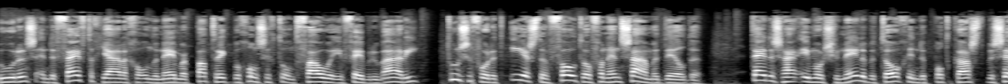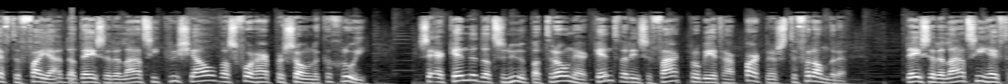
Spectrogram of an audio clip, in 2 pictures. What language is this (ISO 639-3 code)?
nld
